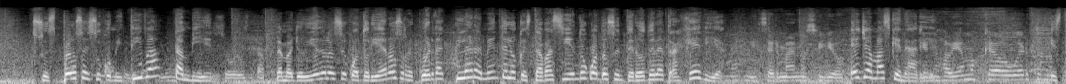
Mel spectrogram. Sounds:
Music, Speech

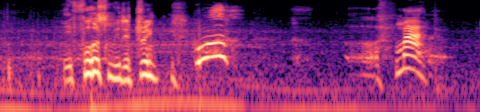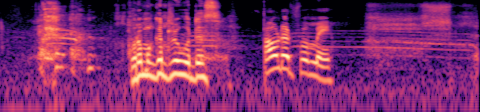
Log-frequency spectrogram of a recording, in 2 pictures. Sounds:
Speech

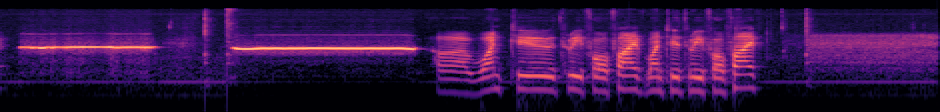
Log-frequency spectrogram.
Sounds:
Speech, Radio

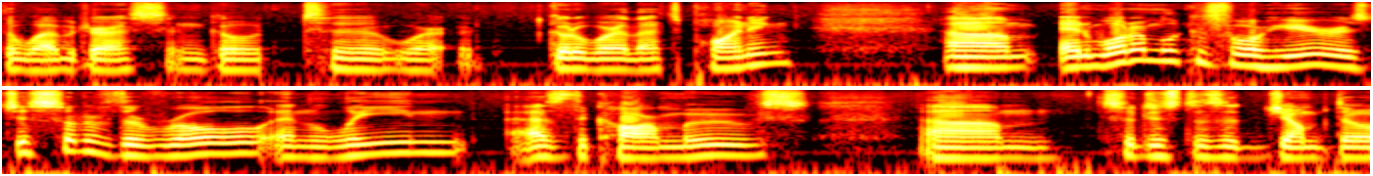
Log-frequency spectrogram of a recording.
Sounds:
Speech

